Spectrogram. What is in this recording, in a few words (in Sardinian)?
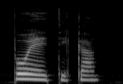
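"poètica", female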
